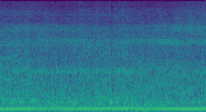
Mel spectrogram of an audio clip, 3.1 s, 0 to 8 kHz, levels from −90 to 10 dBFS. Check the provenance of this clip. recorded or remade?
recorded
